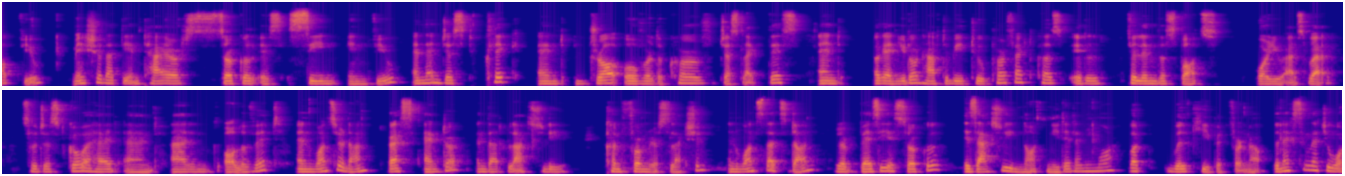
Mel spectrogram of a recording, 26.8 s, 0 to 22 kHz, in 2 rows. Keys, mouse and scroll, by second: 0.6 scroll down 1, 1.0-1.8 shift+middle drag, 18.8-19.2 middle drag, 19.2 scroll up 2, 19.3 shift+middle click, 24.5-25.9 middle drag, 26.2 right click, 26.2 scroll down 2.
